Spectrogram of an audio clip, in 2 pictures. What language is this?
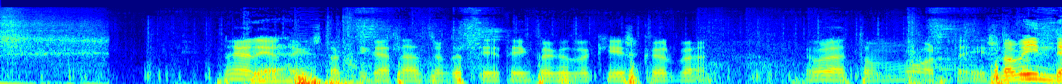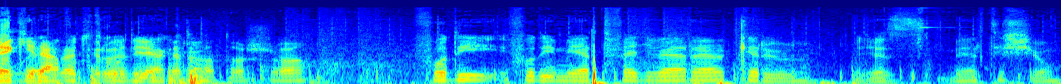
Hungarian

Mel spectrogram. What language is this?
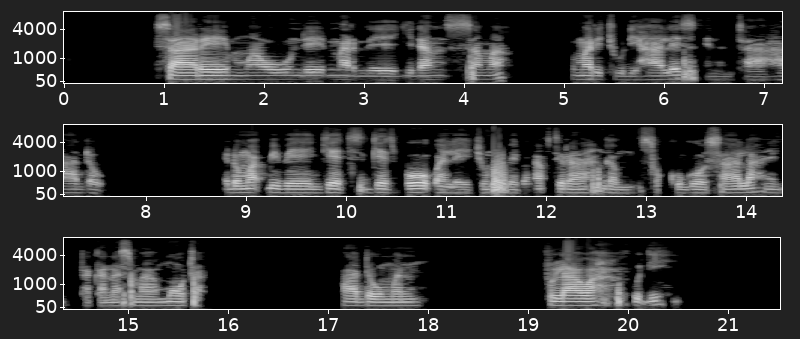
Fula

